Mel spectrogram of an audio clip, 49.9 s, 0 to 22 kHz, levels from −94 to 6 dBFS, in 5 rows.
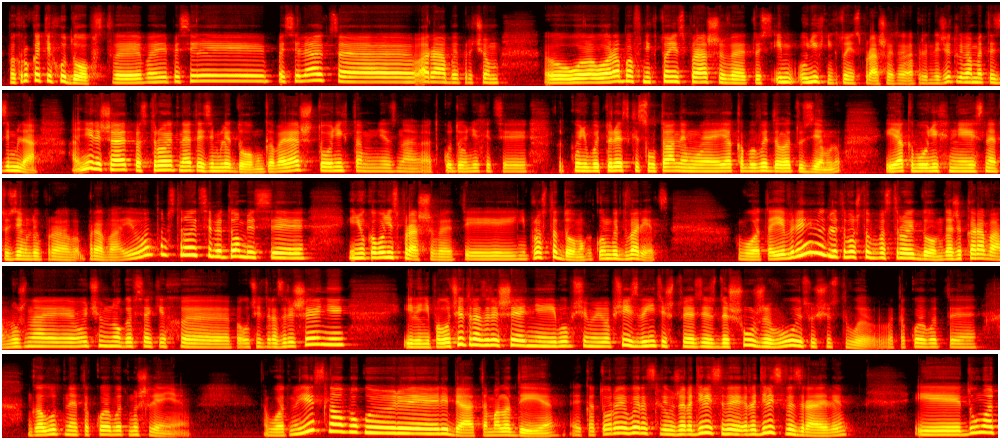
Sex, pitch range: female, 160-230 Hz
